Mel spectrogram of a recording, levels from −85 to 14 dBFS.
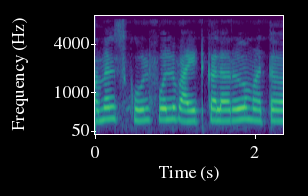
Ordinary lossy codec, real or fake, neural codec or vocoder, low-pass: AAC, 32 kbps; fake; codec, 44.1 kHz, 7.8 kbps, Pupu-Codec; 7.2 kHz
